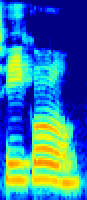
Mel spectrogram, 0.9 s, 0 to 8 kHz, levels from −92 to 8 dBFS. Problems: constant background noise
